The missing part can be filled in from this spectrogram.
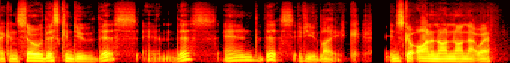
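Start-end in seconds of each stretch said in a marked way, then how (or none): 0.1-4.8 slow, deep, late-night infomercial announcer voice. Imitating another speaker narrating setup like a shopping channel host: deep radio voice. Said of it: "like you're reading out instruction manuals on".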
